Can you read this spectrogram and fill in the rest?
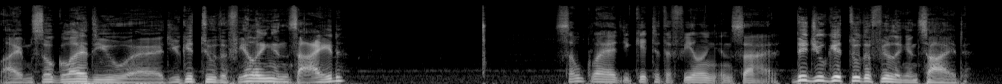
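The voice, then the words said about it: Strong Ozarks regional accent. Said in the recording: “the accent is throwing me up a little bit... I am from the Ozarks”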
